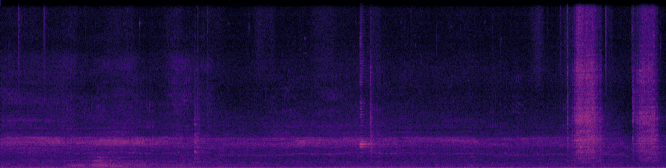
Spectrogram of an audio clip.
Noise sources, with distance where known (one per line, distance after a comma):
car horn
